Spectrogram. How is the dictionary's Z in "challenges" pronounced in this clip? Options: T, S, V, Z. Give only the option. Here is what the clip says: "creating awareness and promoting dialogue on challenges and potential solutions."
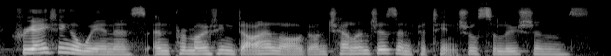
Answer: Z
